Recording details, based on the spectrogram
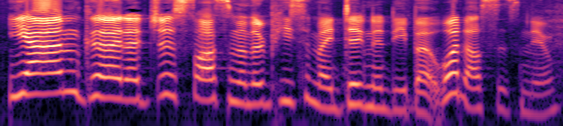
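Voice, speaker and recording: A woman's voice: high voice, brisk, fairly bright tone, dry recording. A young woman acting a bubbly, self-deprecating movie star in a live radio theatre comedy. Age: young adult. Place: college classroom stage, indoors, small audience. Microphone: stand microphone, close.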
